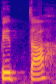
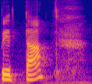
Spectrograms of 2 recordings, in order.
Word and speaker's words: Pettah: আচ্ছা এই মার্কেটটার নামের উচ্চারণ হচ্ছে পেত। আমি জাস্ট পেতা পেটা বলছিলাম এতক্ষণ ধরে। আসল উচ্চারণ হচ্ছে পেত্তা।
